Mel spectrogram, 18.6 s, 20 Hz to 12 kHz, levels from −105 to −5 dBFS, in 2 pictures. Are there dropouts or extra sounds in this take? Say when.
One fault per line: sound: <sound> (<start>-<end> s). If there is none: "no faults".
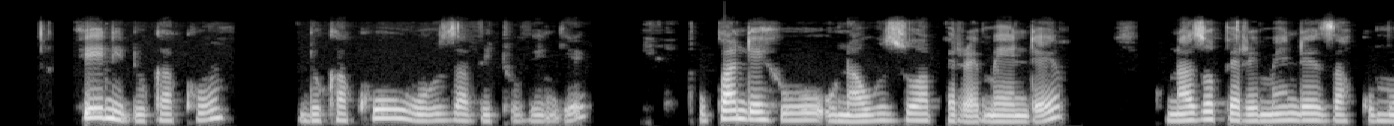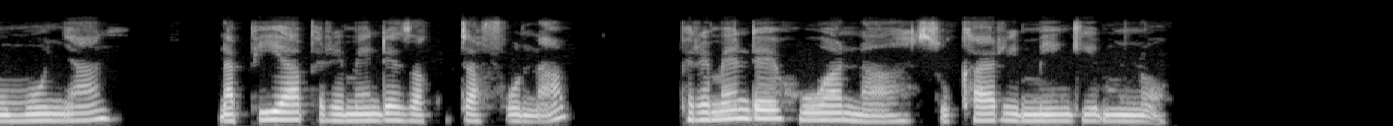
no faults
